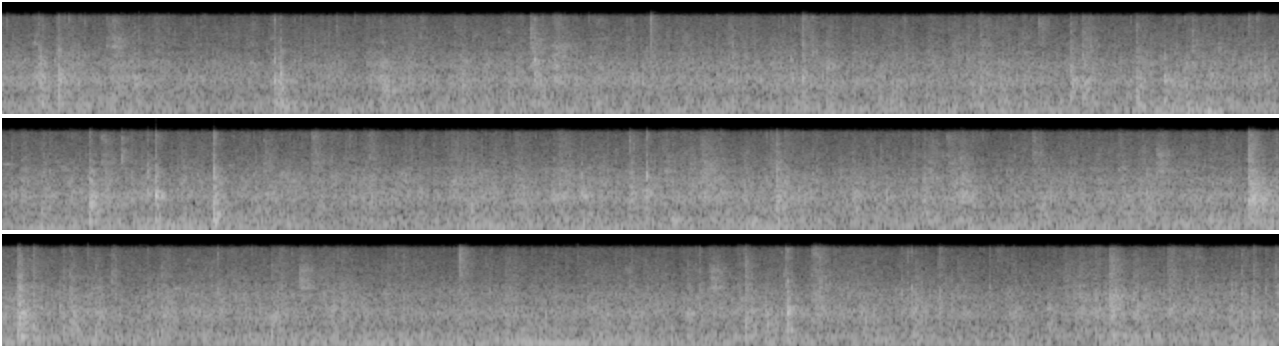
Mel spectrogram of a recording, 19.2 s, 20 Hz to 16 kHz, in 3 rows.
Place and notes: Blackland, Austin, TX, USA - Rain After the Eclipse 2
Recorded with a Pair of DPA4060s and a Marantz PMD661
